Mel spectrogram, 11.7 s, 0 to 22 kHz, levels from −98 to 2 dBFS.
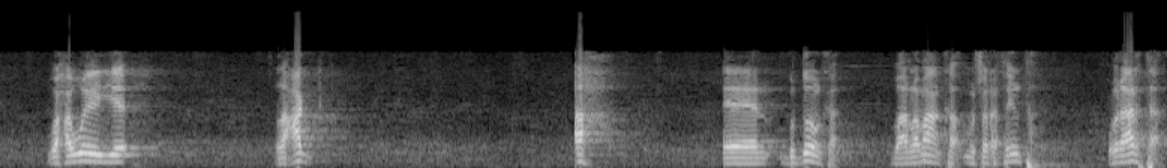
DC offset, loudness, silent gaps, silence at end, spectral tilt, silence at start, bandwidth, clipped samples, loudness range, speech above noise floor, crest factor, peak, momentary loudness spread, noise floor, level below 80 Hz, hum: under 0.1%; -20 LUFS; none; 0.05 s; -6 dB/octave; 0.5 s; 10 kHz; under 0.1%; 7 LU; 36 dB; 18 dB; -4 dBFS; 18 LU; -56 dBFS; -42 dBFS; none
